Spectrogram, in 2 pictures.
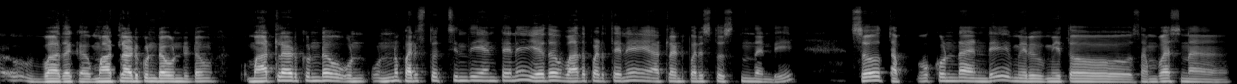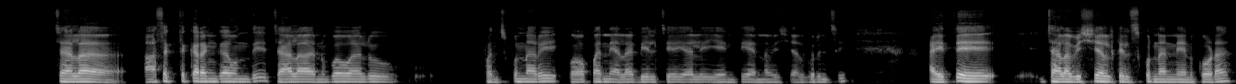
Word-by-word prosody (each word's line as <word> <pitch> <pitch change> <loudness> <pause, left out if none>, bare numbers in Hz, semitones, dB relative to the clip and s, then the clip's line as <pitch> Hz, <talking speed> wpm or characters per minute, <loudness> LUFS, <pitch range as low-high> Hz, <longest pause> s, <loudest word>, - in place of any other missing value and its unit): ఓహ్, 185 -2 -8 0.2
బాధక 135 0 +5 0.2
మాట్లాడకుండా 145 +1 +6
ఉండటం. 140 +1 0 0.5
మాట్లాడకుండా 170 +3 +4 0.2
ఉన్ 140 0 -1 0.2
ఉన్న 145 +4 -1
పరిస్థితొచ్చిందంటేనే 175 +3 -1 0.2
ఏదో 180 +3 +5 0.2
బాధపడితేనే 155 +3 0 0.2
అట్లాంటి 140 0 -2
పరిస్థితొస్తుందండి. 135 -3 -4 0.8
సో, 170 - +5 0.2
తప్పకుండా 155 +4 -2
అండి, 145 +4 -2 0.2
మీరు 140 -1 +1 0.2
మీతో 135 0 0 0.6
సంభాషణ 135 +2 -2 1.1
చాలా 130 0 +4 0.7
ఆసక్తికరంగా 135 -1 0
ఉంది. 130 +5 -5 0.2
చాలా 125 +1 +1
అనుభవాలు 130 +1 -3 1.1
పంచుకున్నారు. 125 +3 -4
ఈ - - -5 0.2
కోపాన్ని 120 +1 -4
ఎలా 115 +1 -4
డీల్ 120 -2 -5
చేయాలి, 115 0 -6 0.2
ఏంటి? 115 0 -12
అన్న 110 0 -10
విషయాల 110 +1 -14
గురించి. 120 +3 -11 0.9
అయితే 120 +6 +4 0.3
ఆహ్, 395 0 -29 0.2
చాలా 125 0 +5
విషయాలు 130 +2 +2
తెలుసుకున్నాను 120 0 -3
నేను 110 -1 -4
కూడా. 120 +3 0
135 Hz, 95 wpm, -23 LUFS, 125-150 Hz, 1.1 s, మాట్లాడకుండా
